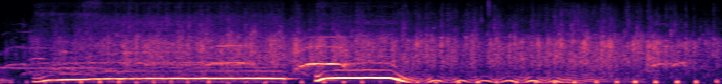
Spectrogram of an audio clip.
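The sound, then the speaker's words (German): An audience claps steadily for several seconds, a dense wash of applause, while a loud gliding electronic tone rises, holds, dips and warbles over it before the clapping fades slightly. “Einmal weniger Applaus.”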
